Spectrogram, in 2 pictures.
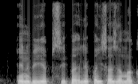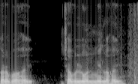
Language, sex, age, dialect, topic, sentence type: Magahi, male, 18-24, Western, banking, question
